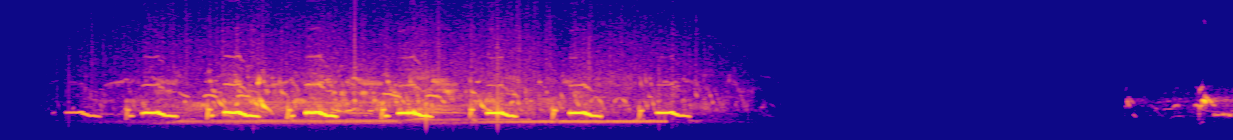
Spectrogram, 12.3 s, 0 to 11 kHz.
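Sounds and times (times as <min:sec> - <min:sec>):
marsh sandpiper display song whistle: 0:00.6 - 0:07.0.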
